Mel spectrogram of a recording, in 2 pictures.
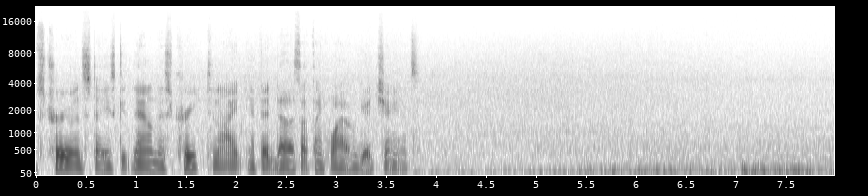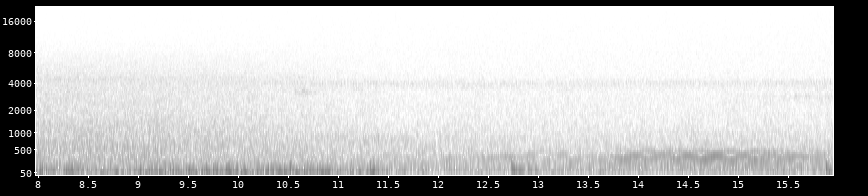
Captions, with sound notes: true and stays get down this Creek tonight if it does I think we'll have a good chance [wind blowing, leaves rustling]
